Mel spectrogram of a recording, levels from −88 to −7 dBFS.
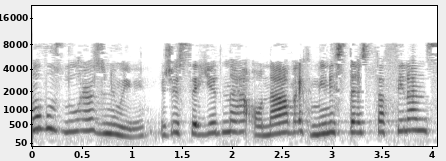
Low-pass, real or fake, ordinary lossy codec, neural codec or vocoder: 9.9 kHz; fake; MP3, 32 kbps; codec, 24 kHz, 0.9 kbps, WavTokenizer, small release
